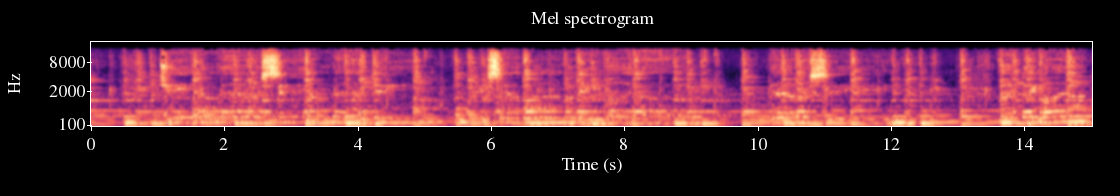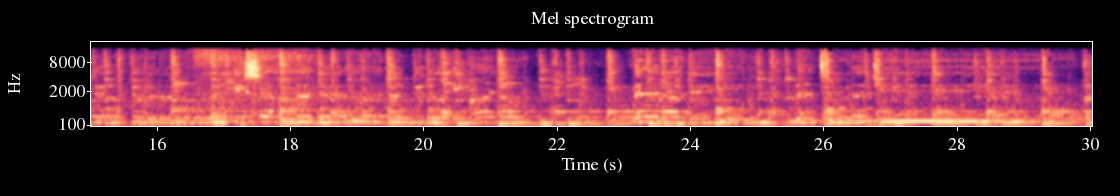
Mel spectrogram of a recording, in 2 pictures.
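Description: Acoustic guitar strumming a slow chord progression in open position (G, C, D, B7, E minor), with a man's voice humming the melody over it.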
